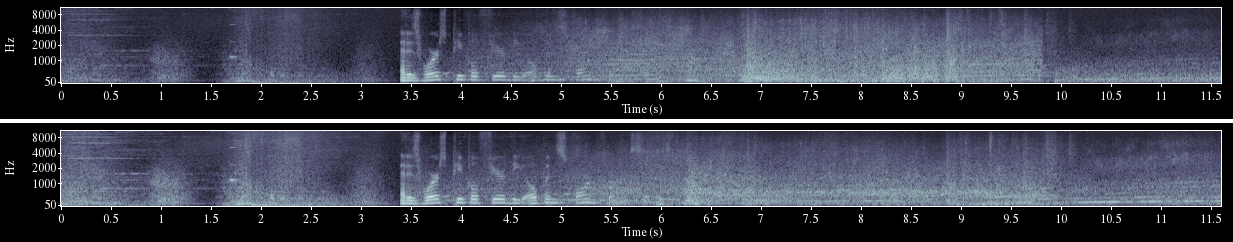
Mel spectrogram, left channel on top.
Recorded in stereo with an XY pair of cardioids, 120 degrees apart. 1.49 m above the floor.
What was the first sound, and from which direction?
A man speaking, 5° left.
